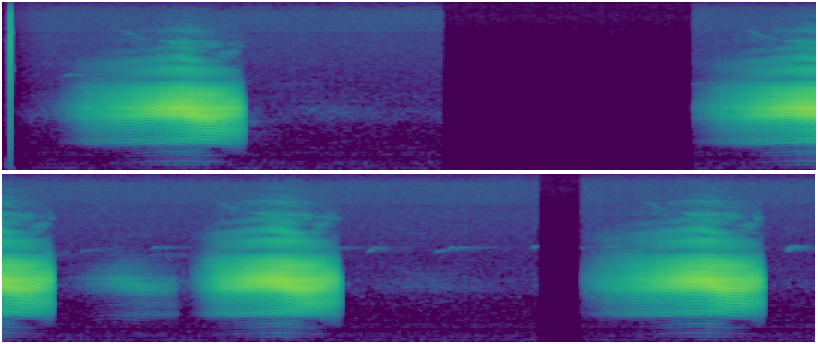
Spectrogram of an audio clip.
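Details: Pickerel frog, an April–May breeder of the Chicago region, calls underwater from an inflated vocal pouch: low snoring croaks of about two seconds, likened to a meow or an angry cow, repeated with long pauses.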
